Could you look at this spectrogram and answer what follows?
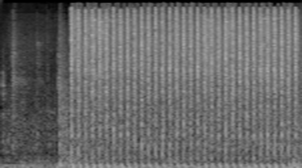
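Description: Sustained automatic gunfire in the World War II shooter Hell Let Loose, a loud, rapid machine-gun burst that kicks in after a brief quieter lead-in and rattles on steadily to the end.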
